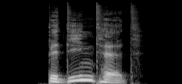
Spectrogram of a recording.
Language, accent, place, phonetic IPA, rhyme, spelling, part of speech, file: German, Germany, Berlin, [bəˈdiːntət], -iːntət, bedientet, verb, De-bedientet.ogg
- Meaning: inflection of bedienen: 1. second-person plural preterite 2. second-person plural subjunctive II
